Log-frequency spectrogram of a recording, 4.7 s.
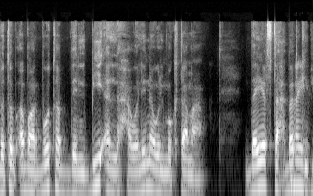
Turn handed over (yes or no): no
